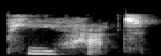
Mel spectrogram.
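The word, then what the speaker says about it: p̂: places so we have p hat that little v upside down v on the p is pronounced p hat like something you wear on your head and then we have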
